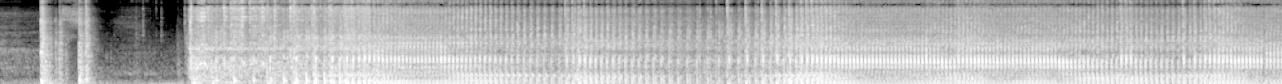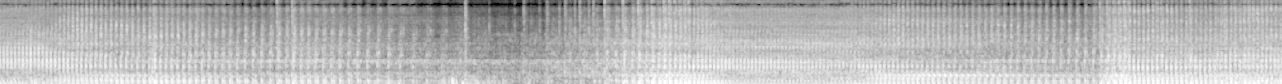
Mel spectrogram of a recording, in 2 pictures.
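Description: An abandoned lawn mower engine, primed with starting fluid, coughs briefly, then catches and runs loudly and roughly for a long stretch, its rapid chugging dipping and surging with a couple of brief stumbles.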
